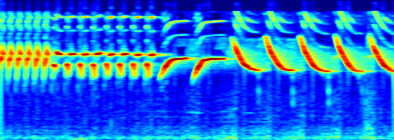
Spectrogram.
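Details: Belgian canary singing powerfully: a quick stuttering trill, two rising slurs, then loud falling whistled notes repeated about every half second.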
